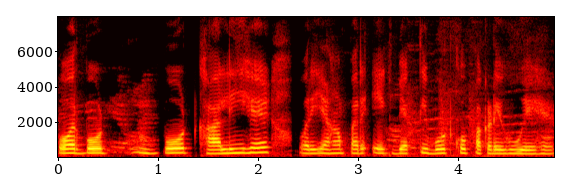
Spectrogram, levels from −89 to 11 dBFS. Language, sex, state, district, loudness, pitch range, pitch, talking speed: Hindi, female, Uttar Pradesh, Varanasi, -18 LUFS, 220-245 Hz, 230 Hz, 180 wpm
